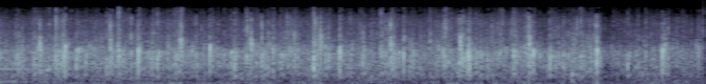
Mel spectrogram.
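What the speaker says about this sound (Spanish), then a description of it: "La mejor forma de reconocerlo es con el aplauso de este maravilloso público." A theater audience in Alvarado, Veracruz applauds a Mexican folk dance company with dense, steady clapping from many hands, close and continuous for a few seconds, with no voices.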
